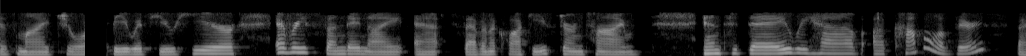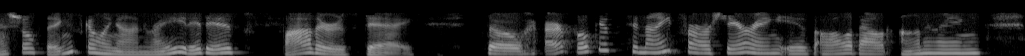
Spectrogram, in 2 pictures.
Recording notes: in response to callers' questions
